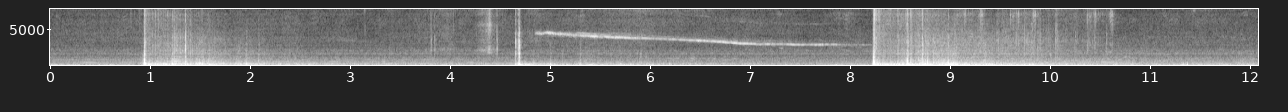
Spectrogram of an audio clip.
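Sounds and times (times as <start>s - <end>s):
firework shell whistling: 0.8s - 10.8s
rumbling echo: 0.9s - 3.7s, 8.2s - 10.4s.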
